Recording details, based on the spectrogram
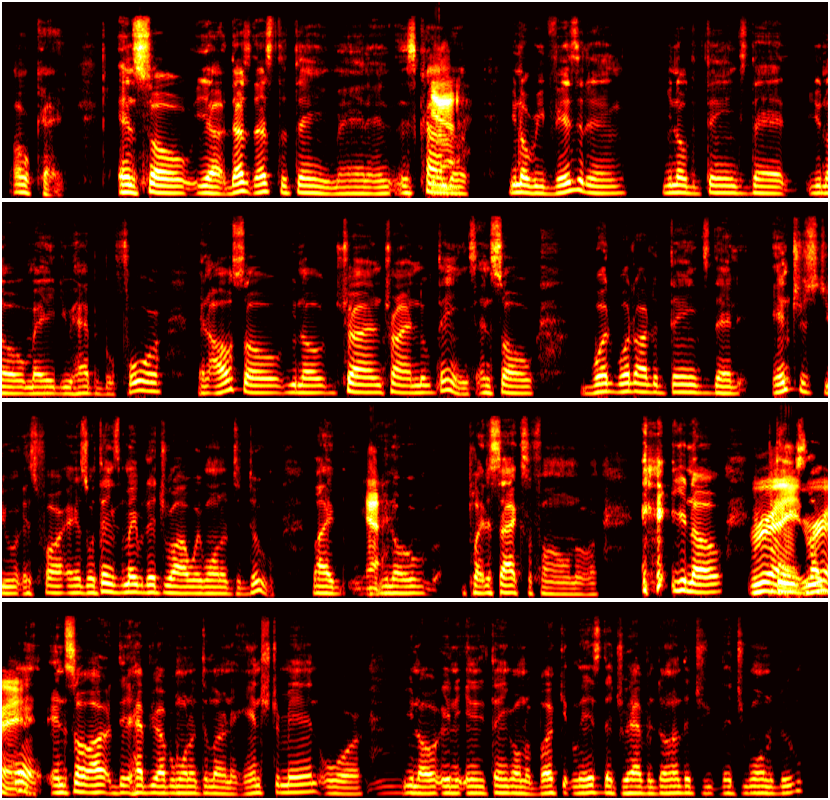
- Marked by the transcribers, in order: "always" said as "alway"; chuckle; drawn out: "Ooh"
- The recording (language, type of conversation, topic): English, advice, How can I discover what truly makes me happy and bring more fulfillment into my daily life?
- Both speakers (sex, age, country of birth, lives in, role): male, 25-29, United States, United States, user; male, 50-54, United States, United States, advisor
